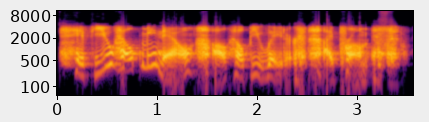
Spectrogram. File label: request help, professional fem; vo; Counter Strike Model Pack; CS:GO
